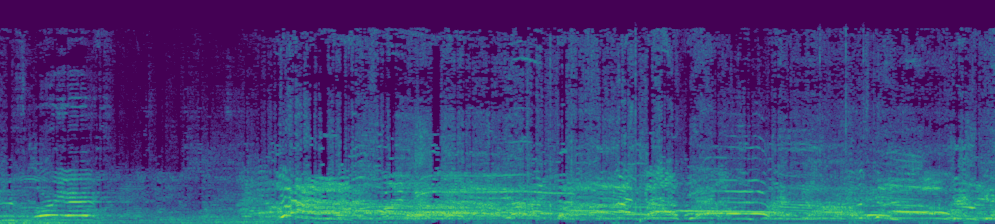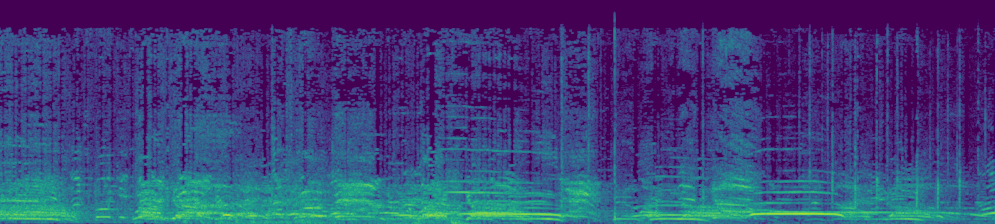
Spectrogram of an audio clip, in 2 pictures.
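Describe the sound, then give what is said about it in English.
A crowd in the VIP section of an audience cheers and shouts loudly and continuously, many voices overlapping in excited yells and whoops that rise and swell throughout, with no single voice standing out. “It's in the VIP area of our crowd.”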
